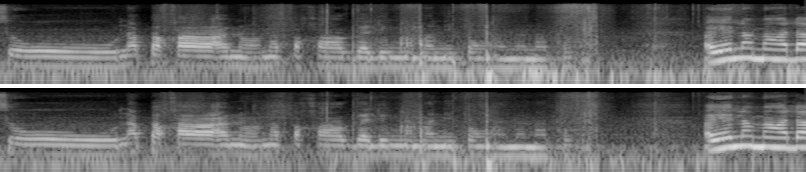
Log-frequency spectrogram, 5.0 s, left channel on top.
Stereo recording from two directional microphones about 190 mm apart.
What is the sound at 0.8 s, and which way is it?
A woman's voice, centre (ahead or behind).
